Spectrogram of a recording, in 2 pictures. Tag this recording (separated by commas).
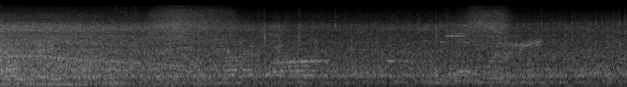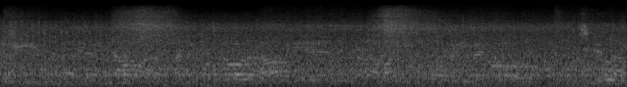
Air brake, Speech, Vehicle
